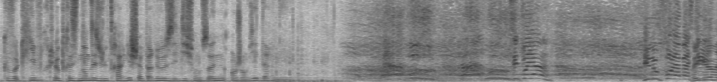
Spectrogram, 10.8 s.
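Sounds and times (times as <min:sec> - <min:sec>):
speech: 0:00.1 - 0:04.6, 0:10.4 - 0:10.7
crowd roaring and shouting at the storming of the Bastille: 0:05.1 - 0:10.7.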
